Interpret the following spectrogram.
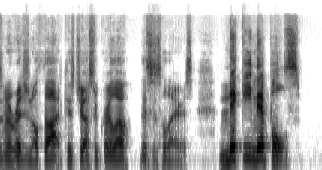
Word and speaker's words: Grillo: It is, in fact, Grillo, like the pickles, not Grillo.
